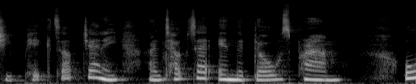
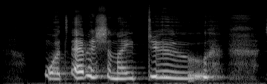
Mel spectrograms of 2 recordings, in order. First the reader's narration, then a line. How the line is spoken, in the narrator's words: sobbed Jenny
